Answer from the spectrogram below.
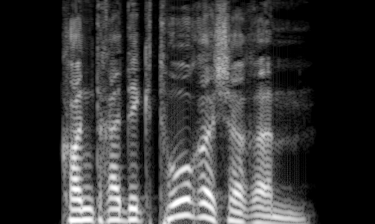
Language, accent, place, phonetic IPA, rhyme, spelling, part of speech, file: German, Germany, Berlin, [kɔntʁadɪkˈtoːʁɪʃəʁəm], -oːʁɪʃəʁəm, kontradiktorischerem, adjective, De-kontradiktorischerem.ogg
- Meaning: strong dative masculine/neuter singular comparative degree of kontradiktorisch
